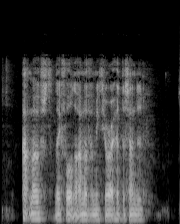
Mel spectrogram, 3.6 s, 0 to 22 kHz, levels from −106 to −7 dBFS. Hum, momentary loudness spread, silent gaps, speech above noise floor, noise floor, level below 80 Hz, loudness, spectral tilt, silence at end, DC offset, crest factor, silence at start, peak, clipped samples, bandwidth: none; 5 LU; none; 38 dB; -74 dBFS; -72 dBFS; -36 LUFS; -4 dB/octave; 0.65 s; under 0.1%; 20 dB; 0.45 s; -16 dBFS; under 0.1%; 8 kHz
